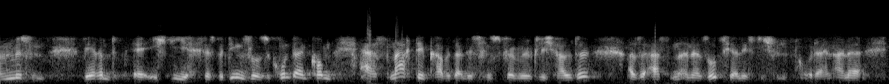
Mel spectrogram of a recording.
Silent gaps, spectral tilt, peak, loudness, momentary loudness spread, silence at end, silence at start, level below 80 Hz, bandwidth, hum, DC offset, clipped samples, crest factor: none; -3.5 dB/octave; -2 dBFS; -22 LUFS; 4 LU; 0.05 s; 0 s; -72 dBFS; 9.8 kHz; none; under 0.1%; under 0.1%; 20 dB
